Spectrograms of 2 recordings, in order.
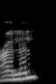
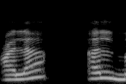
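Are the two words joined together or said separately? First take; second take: joined; separate. First: The two words are run together as one. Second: The two words are said as separate words. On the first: "मिलाकर पढ़ेंगे तो" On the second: "अलग अलग पढ़ेंगे तो"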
